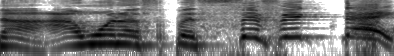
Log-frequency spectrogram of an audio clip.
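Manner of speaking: screaming at top of lungs, high, rising. A speaker mid-rant, then apologizing for it, screaming. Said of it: "Sorry for screaming".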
